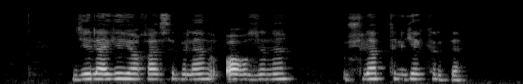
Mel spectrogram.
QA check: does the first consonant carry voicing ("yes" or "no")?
yes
